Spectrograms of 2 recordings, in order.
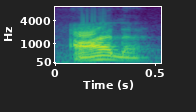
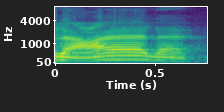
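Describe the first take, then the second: First: The vowels after ayn and lam are kept short. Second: The vowels after ayn and lam are drawn out. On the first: The speaker calls it right. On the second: The speaker calls it wrong.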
